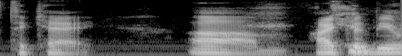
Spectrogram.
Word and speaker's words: Takei: I've heard it, it's George Takei. Takei. Okay. It, For some reason I thought it was Takai or something like now that.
